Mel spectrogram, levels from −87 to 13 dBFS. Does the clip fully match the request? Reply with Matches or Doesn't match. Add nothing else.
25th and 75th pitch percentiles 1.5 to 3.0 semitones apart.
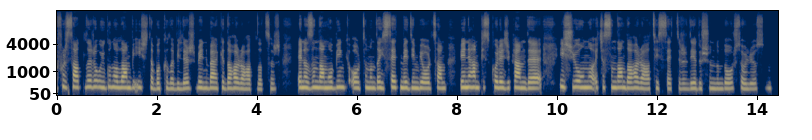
Matches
